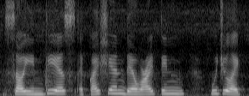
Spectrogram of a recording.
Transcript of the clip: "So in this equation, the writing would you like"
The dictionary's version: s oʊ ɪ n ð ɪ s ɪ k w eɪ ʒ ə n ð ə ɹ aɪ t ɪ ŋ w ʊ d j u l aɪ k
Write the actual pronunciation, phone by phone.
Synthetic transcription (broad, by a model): s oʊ ɪ n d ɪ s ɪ k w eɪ s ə n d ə w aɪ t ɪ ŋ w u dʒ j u l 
